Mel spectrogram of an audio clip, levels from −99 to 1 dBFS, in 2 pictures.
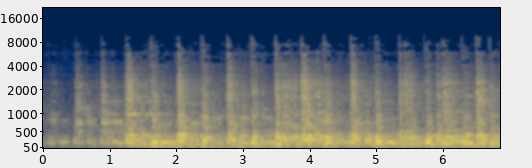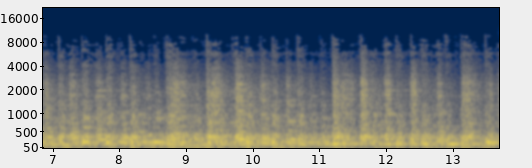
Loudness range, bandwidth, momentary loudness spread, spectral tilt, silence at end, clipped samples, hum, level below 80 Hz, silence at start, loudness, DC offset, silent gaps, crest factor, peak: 2 LU; 8.2 kHz; 5 LU; -8.5 dB/octave; 0 s; under 0.1%; none; -44 dBFS; 0.05 s; -17 LUFS; under 0.1%; none; 16 dB; 0 dBFS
